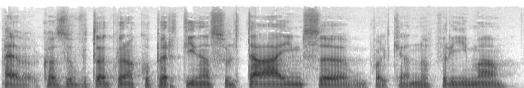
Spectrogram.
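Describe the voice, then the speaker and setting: Rambling low-voiced Italian-speaking man. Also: level tone, moderate pace. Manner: rambling, many restarts and fillers, laughs while telling. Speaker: podcast co-host. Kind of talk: casual chat and storytelling.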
